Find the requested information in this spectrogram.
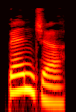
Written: benja

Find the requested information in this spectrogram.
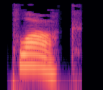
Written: plock

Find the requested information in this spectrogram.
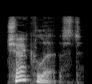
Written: checklist

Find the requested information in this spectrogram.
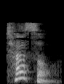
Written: tussle

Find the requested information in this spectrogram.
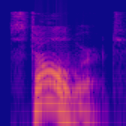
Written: stalwart

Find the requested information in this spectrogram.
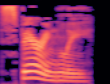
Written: sparringly

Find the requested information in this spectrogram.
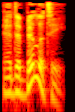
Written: edibility

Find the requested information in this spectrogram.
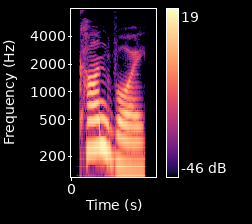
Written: convoy

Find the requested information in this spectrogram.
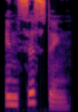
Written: insisting

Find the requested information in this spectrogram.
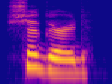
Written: sugared

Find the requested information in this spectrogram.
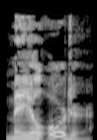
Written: mail-order

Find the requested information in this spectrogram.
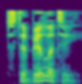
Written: stability

